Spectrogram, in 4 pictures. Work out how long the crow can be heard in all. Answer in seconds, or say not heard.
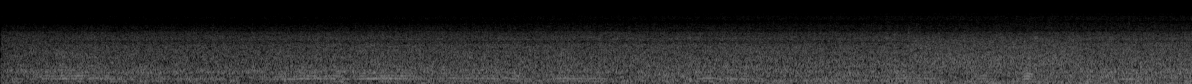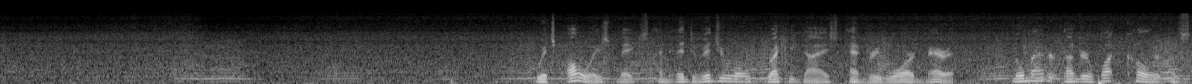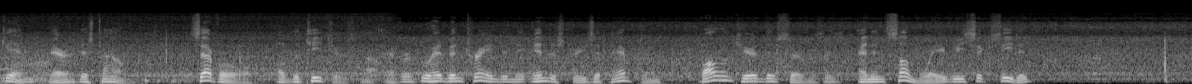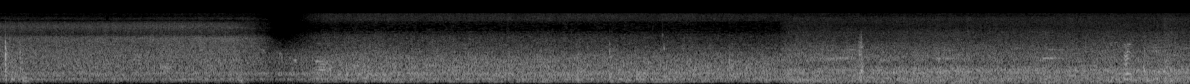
not heard.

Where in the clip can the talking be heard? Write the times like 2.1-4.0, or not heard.
16.9-34.1.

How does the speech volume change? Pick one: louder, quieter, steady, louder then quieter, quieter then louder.
steady.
